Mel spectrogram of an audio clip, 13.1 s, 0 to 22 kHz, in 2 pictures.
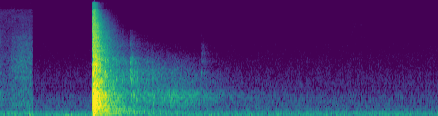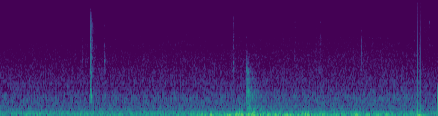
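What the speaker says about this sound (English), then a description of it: "I gotta sight in the rifles, so I'm gonna just sight in the rifles now" A single sharp rifle shot while sighting in a rifle at a 50-yard target outdoors, loud and near with a ringing decay, followed by quiet ambient noise and faint handling.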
